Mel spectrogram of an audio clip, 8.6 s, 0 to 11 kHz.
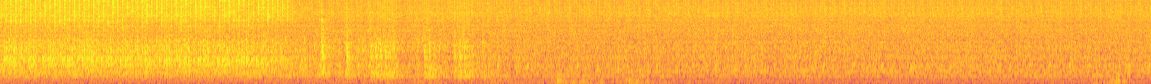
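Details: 2006 VW Passat B6 2.0 FSI 150 hp non-turbo, 250,000 km, just after overdue oil, filter and air filter change (old oil broken down, filter clogged); light regular ticking at idle around 3.5 per second, possibly valvetrain from poor lubrication.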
